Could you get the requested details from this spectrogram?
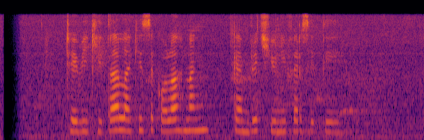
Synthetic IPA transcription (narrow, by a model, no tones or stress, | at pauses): ɖ̥e̤wiɡ̥i̤t̪alaɡ̥i̤səkolahnaŋ | kɛmbɾɪ̥t͡ʃjunifɛrsit̪i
